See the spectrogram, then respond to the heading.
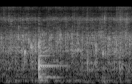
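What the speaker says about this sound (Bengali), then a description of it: "মাছটাকে ভেজে নিচ্ছি।" Fish frying in a pan on a home gas stove, a steady close sizzle and crackle of hot oil throughout, with one brief stirring scrape partway through and no talking.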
